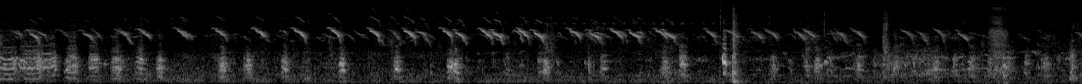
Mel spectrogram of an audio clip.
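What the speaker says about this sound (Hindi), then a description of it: "ये आ गई हमारी जी चीनी मुर्गी।" Chickens, including Chinese and English breeds, cluck repeatedly in short, busy bursts over a rustling farmyard background, with bright chirpy calls layered throughout.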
